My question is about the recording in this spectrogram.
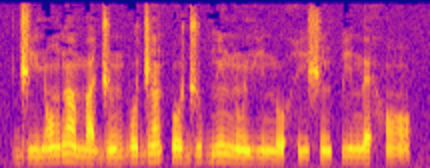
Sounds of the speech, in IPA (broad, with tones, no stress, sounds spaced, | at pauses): d͡ʒ i˨ j ɔ̃˨˦ ɡ ã˦˨ m a˨ d͡ʒ ũ˨ b o˧ d͡ʒ ã˦ k͡p o˧ d͡ʒ u˧ b ĩ˧ n ũ˨ j i˨ n o˨ h i˨ ʃ ĩ˨ k͡p i˧ n ɛ˧ h ɔ̃˨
